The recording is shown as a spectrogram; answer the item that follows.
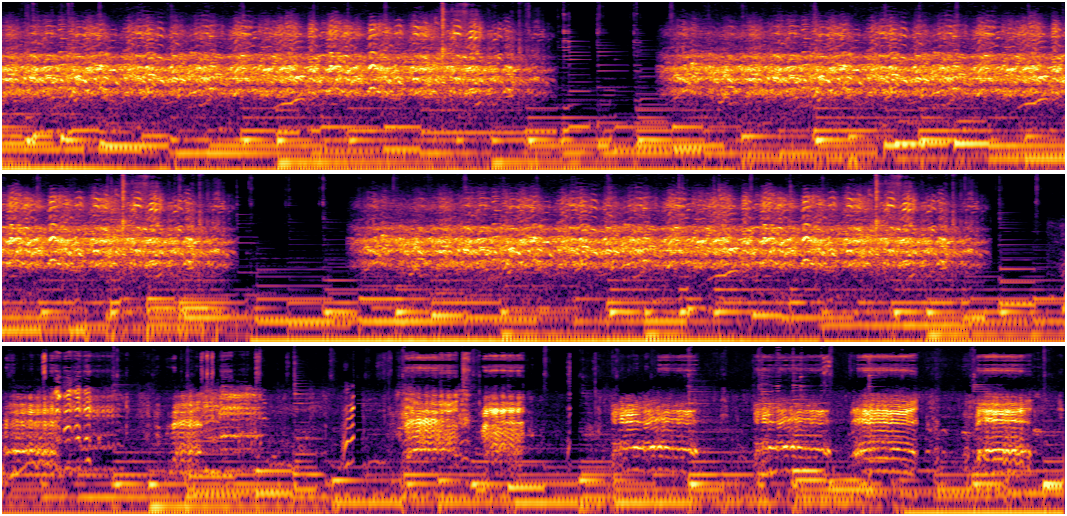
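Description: A group of white domestic ducks quacking together in a dense chatter, in three stretches with short breaks between them. About two-thirds of the way through, this gives way to a series of separate goat bleats. Soft background music with a slow bass line runs underneath.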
